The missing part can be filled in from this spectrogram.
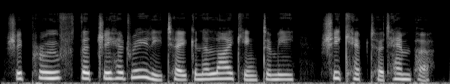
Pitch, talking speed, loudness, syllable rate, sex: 250 Hz, 200 wpm, -17 LUFS, 5.0 syllables/s, female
